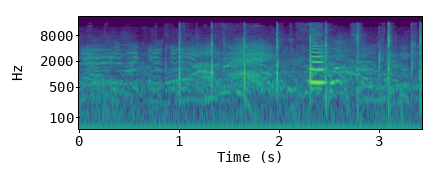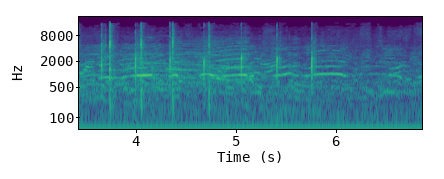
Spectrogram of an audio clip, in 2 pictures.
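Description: Young women clap their hands.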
